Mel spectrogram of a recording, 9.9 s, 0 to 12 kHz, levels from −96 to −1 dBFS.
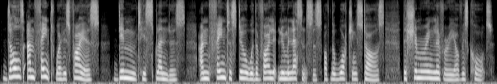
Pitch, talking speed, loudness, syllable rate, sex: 235 Hz, 155 wpm, -17 LUFS, 4.9 syllables/s, female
